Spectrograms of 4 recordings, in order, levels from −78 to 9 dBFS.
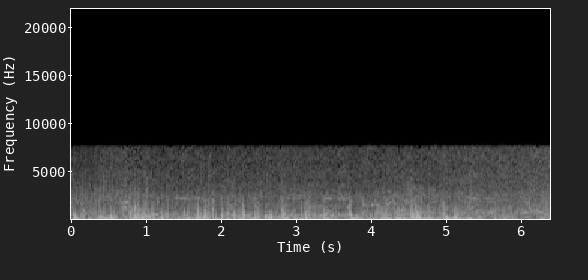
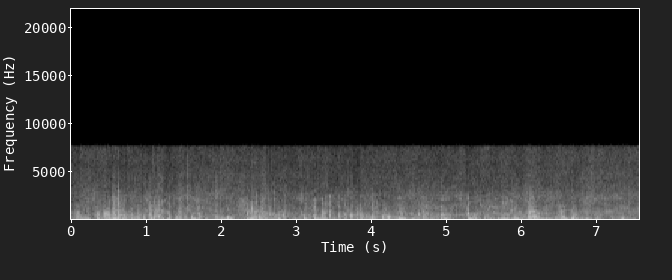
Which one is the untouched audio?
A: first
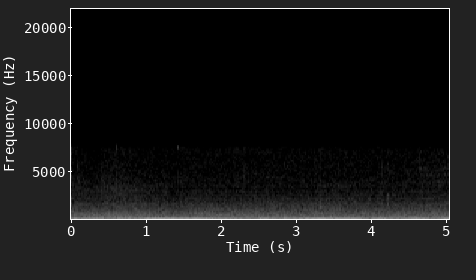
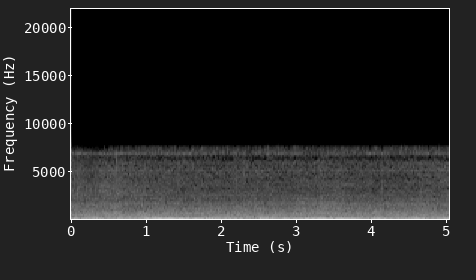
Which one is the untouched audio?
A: first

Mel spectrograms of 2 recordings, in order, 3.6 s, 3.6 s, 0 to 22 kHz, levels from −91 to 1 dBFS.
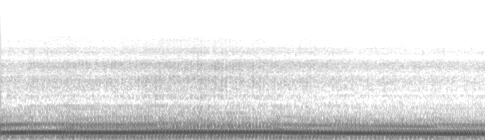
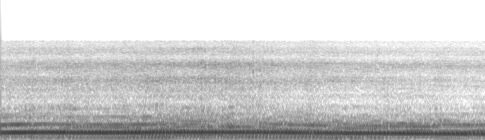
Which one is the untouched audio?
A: first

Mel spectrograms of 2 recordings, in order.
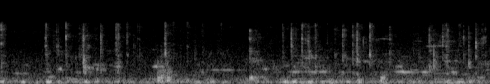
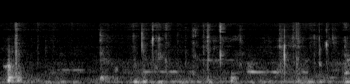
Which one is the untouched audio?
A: first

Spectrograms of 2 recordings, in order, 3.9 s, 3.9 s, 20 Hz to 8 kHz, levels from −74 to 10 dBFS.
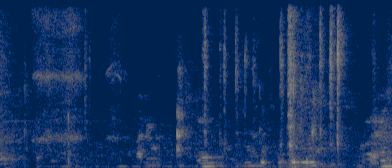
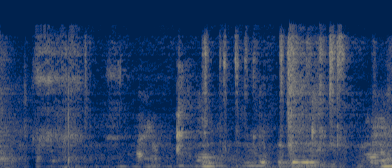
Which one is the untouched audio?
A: first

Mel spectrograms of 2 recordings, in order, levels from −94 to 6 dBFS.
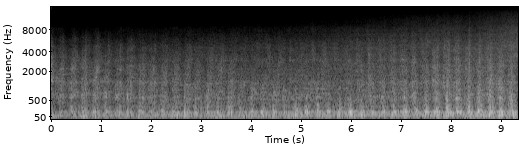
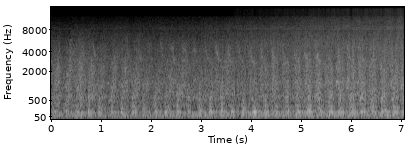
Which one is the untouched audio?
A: second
